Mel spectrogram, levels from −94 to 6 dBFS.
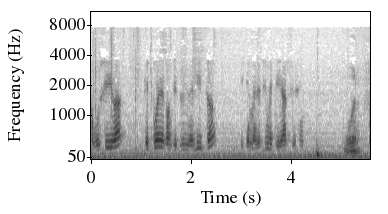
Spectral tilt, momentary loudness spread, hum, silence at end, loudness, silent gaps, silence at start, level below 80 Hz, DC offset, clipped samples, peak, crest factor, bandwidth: -8 dB/octave; 15 LU; 50 Hz at -40 dBFS; 0 s; -26 LUFS; none; 0 s; -38 dBFS; under 0.1%; under 0.1%; -8 dBFS; 18 dB; 8 kHz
